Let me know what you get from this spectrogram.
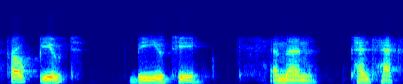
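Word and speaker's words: but-: And 4 is bute, even though it looks like but.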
